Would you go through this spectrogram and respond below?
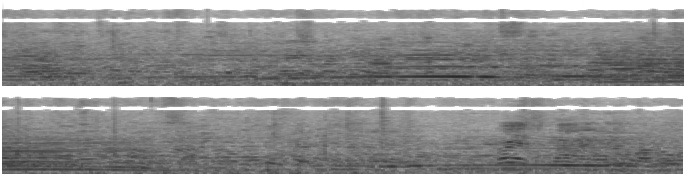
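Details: Agitated cattle coming down off a truck during unloading: long, low, drawn-out moos with smooth rising and falling tone, several overlapping, over a murky background of voices and handling noise.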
